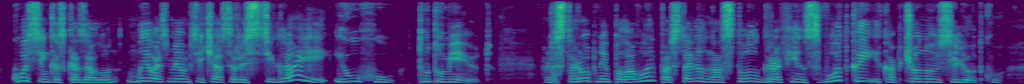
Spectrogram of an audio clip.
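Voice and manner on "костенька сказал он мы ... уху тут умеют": normal talking voice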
